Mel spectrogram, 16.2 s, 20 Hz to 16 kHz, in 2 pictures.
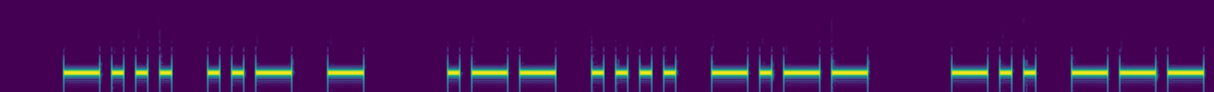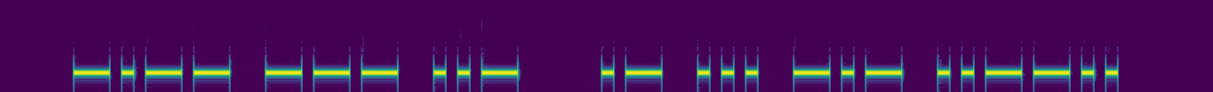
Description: Morse code, heard as a keyed tone, about 15 wpm, 700 Hz. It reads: BUT WHY DO YOU ASK?
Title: Sentences from Top 200 Words 15wpm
